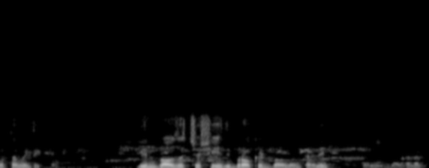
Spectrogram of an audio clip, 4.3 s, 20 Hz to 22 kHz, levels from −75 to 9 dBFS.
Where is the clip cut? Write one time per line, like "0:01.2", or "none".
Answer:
none

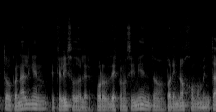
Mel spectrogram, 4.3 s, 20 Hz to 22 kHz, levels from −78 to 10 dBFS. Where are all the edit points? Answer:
0:01.0
0:01.8
0:03.2

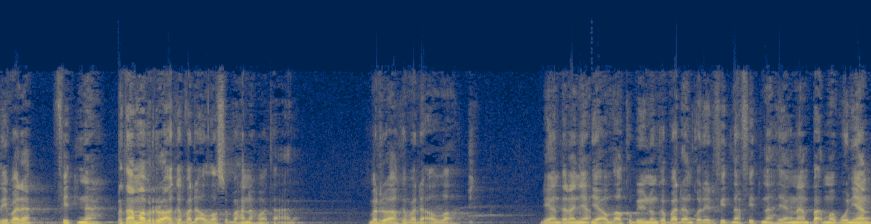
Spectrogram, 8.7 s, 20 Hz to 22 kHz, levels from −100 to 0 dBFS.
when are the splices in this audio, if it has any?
0:01.1
0:05.9

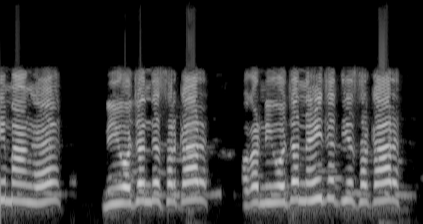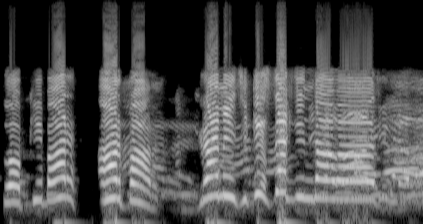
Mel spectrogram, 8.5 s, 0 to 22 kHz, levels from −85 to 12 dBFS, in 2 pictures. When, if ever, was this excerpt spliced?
none

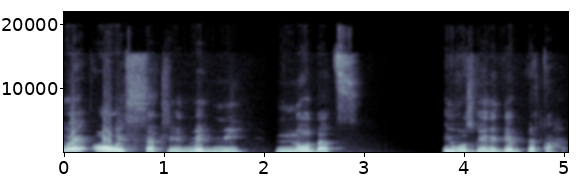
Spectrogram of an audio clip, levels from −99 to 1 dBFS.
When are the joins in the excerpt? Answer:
none

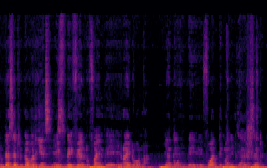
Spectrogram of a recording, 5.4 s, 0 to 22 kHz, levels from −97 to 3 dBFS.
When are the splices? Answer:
none

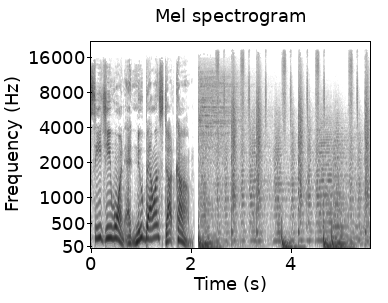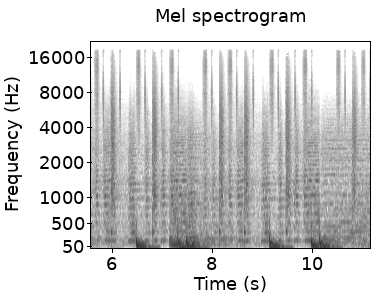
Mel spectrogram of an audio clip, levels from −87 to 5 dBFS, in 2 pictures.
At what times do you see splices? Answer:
0:02.1
0:04.4
0:06.9

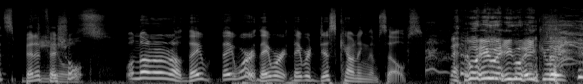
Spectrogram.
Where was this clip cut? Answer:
0:04.2

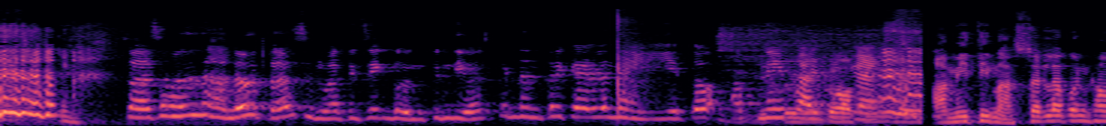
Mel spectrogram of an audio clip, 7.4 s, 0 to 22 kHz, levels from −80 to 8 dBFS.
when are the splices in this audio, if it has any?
0:06.1

